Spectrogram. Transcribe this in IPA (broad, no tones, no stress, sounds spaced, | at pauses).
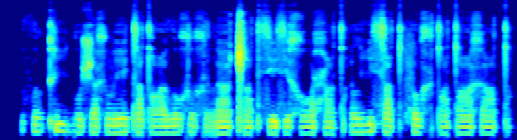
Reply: θ ɤ kʼ i ɠ o ʃ a x β e tʲ o tˤ w ɤ ð o x ɾ ɤ x r a ǁ e tˤ sʲ e sʲ a x ɔ ħ e tˤ | l i sʲ e tˤ f u x tˤ e tˤ a x a tˤ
